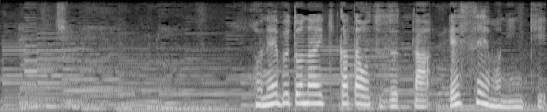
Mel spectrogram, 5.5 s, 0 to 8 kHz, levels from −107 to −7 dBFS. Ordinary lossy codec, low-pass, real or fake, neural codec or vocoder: none; 7.2 kHz; real; none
